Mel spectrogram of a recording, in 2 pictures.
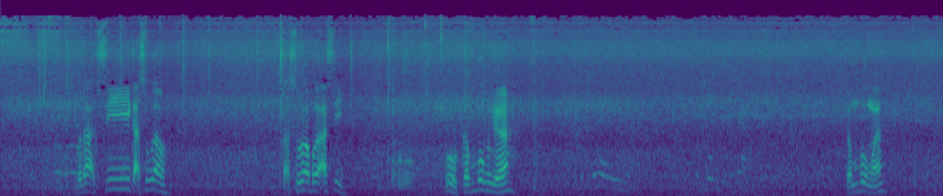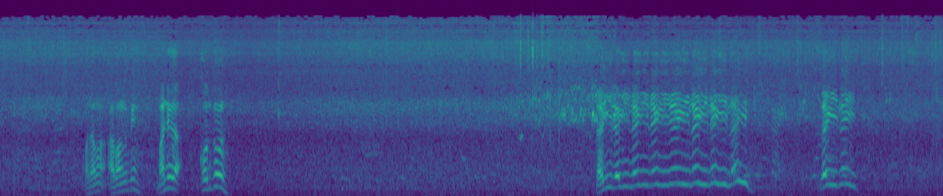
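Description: A man speaks close by in short, lively bursts.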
